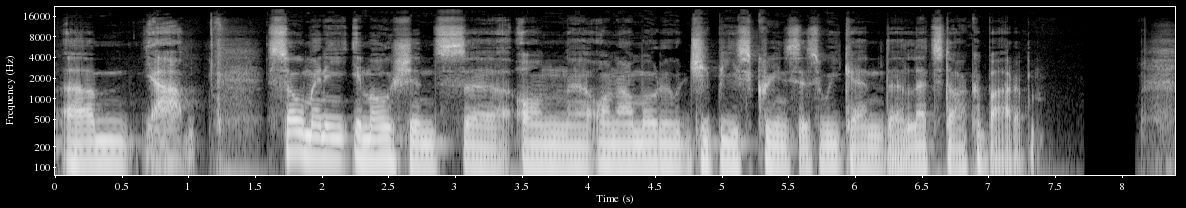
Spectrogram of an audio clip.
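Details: Adult male speaker; normal voice.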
